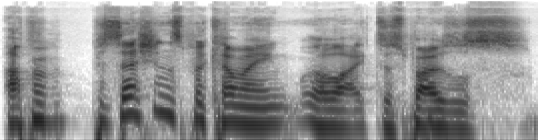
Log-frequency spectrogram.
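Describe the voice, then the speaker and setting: A man's voice: on the high side, animated, fairly quick. A man co-hosting a sports podcast, chiming in with dry, short remarks. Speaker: podcast co-host. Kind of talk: casual sports chat.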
